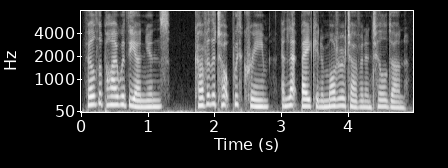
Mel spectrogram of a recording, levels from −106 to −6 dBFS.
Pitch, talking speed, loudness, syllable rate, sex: 205 Hz, 240 wpm, -18 LUFS, 6.2 syllables/s, female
